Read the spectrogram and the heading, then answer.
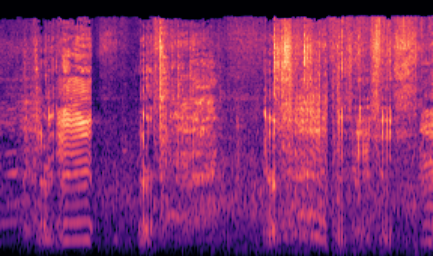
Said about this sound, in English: So we're down the parlour, and you have two Jersey cows.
